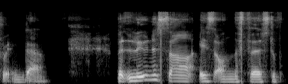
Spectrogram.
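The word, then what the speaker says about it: Lughnasadh: look at that you kind of go o Lugar but actually it's pronounced lunasa which doesn't look anything like that when it's written down but lunaa is on the 1st of August and this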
